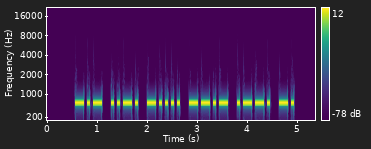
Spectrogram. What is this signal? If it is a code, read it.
Morse code, heard as a keyed tone, about 20 wpm, 700 Hz. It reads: KF6QPN
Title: USA Call Signs - 6 Characters - Repeated 2x - 20wpm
